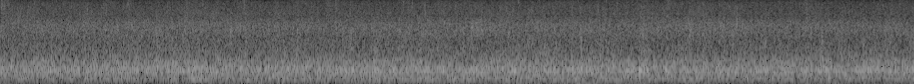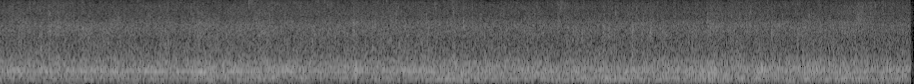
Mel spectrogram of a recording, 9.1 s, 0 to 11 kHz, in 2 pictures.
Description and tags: AMBIENT - Rain - Near Highway (LOOP)
Loop: Slight rumble of a City road in the backround, steady rain pouring down on ashphalt. Quite muffled and unclear.
Slight hints of thunder can be heard in this short clip.
Recorded with Zoom H4 Handy Recorder
rain, unclear, weather, field-recording, muffled, nature, sprinkle, rumble, shower, outdoors, short, rainfall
